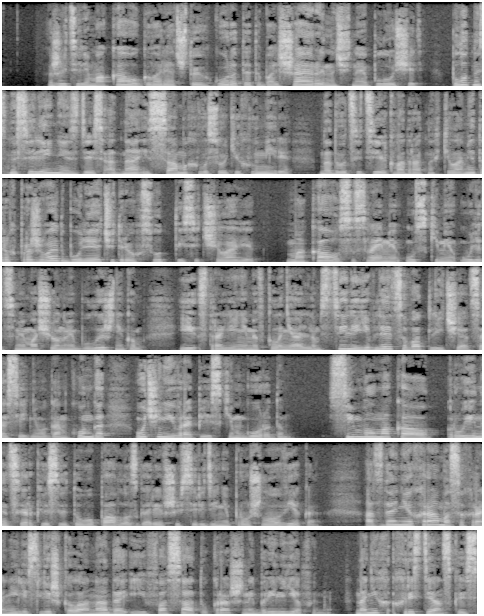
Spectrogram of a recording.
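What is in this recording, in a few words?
Russian, female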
